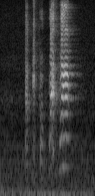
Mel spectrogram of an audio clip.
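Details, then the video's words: Talking pet Quaker parrot producing five clipped, scratchy syllables that build to two loud, ringing final notes, spoken indoors between an owner's coaxing words about a duck and a kitty. "The Talking Quaker Parrot"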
